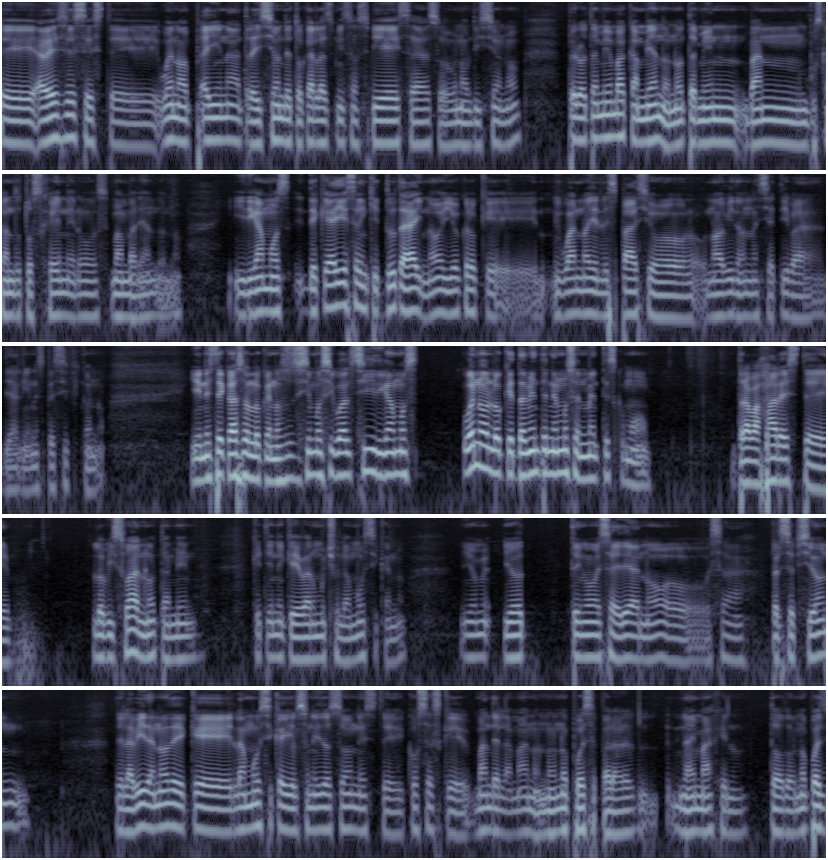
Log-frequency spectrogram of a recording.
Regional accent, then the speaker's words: Oaxaca, Mexico; como somos de la Sierra Mije, el nombre nunca se llega a mencionar así en castellano

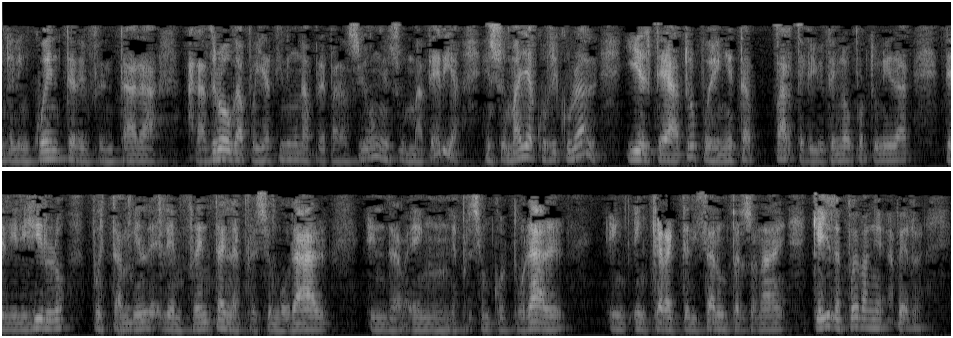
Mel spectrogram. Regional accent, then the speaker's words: Cuba; Yo les digo, por ejemplo, en mi país, en Cuba, yo formar un actor, una obra de teatro

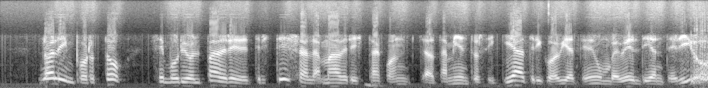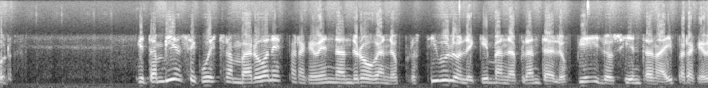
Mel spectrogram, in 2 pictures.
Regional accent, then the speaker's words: Misiones, Argentina; Yo vengo de la selva de Misiones con apenas una primaria

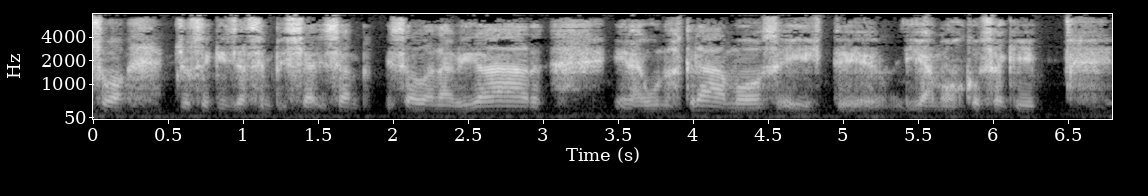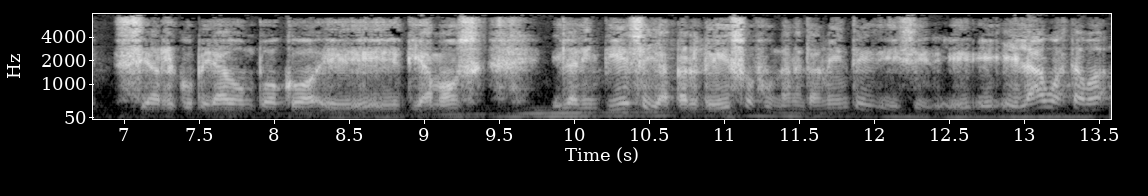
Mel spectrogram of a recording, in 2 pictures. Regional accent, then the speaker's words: Buenos Aires, Argentina; born there; yo nací en La Boca, yo nací en el Argerich.

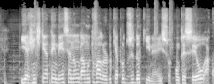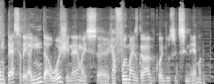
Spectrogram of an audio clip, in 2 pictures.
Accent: Brazil; no meu caso, devo falar que talvez, infelizmente, eu sou brasileiro

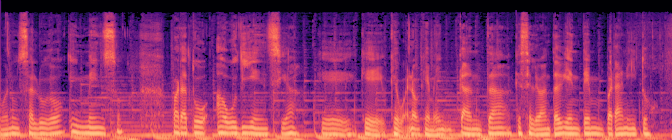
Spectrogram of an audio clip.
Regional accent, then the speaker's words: Venezuela; yo soy venezolana, sí, con ascendencia húngara y costarricense, que es muy propio en Venezuela, ¿no? La mezcla.

